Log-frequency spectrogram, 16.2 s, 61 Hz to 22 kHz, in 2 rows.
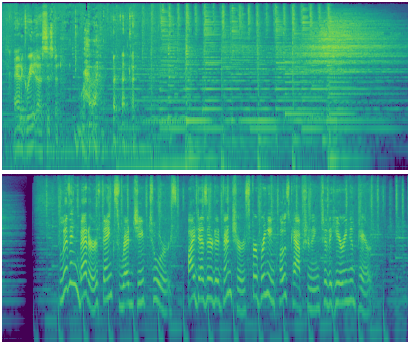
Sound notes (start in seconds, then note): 1.4 chuckling; 3.1 pleasant music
